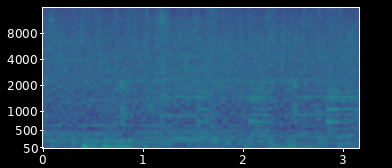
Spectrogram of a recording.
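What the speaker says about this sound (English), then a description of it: "Oh no, it's raining." Rain falls steadily in the video game Fallout 76, a soft, even hiss of drops on surfaces at low volume with a few faint thumps near the start.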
